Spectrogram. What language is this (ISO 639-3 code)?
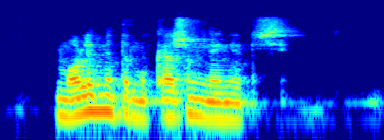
bul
